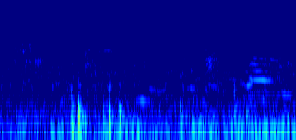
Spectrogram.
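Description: Faint hoofbeats of a horse cantering on sand arena footing, with a louder thud about half a second in as it lands from a jump.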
